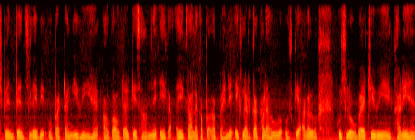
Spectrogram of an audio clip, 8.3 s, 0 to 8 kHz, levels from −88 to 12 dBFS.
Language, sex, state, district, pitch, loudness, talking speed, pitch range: Hindi, female, Rajasthan, Churu, 165 Hz, -31 LUFS, 225 wpm, 160-170 Hz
